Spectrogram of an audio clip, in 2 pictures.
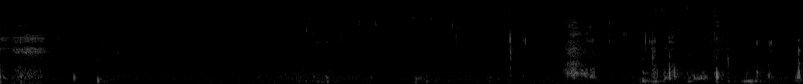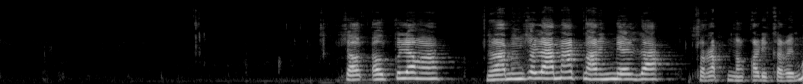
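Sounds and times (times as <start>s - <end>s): soft chewing: 2.7s - 11.5s.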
